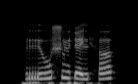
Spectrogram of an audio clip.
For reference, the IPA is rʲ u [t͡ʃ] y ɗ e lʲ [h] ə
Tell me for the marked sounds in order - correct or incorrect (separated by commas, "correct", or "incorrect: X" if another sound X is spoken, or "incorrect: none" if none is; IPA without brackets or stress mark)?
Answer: incorrect: ʃ, correct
